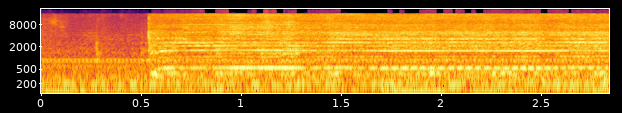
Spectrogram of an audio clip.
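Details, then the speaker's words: RC car winch on a third-channel winch controller fed 11 volts, bypassing the receiver: after a quiet start the motor spools out much faster with a steady, high, even whine, running smoothly. "so straight away you can see that it's spooling out a lot faster okay and you can probably hear the motors as well going around a lot faster"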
